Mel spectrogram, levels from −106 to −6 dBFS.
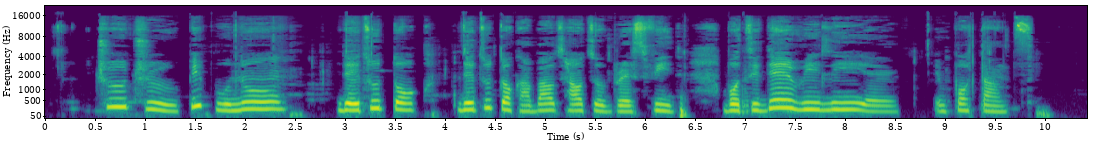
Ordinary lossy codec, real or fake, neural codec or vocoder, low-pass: AAC, 48 kbps; real; none; 19.8 kHz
